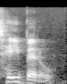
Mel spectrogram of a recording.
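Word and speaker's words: TBDBITL: if it weren't for TBD be ITL pronounced T Biddle the best n the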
